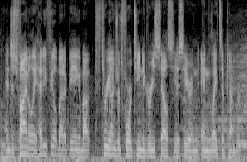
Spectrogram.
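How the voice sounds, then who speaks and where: Music plays in the background. Over it, a man speaks very fast at a medium pitch. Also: ordinary pitch variation. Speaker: sports anchor and reporter. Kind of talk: field reporter news package narration.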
